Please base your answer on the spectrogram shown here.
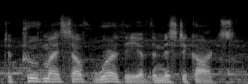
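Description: A man plays a determined, humble pupil of magic with a lowish voice. He speaks with formal, theatrical earnestness in 1960s radio drama style, over clearly audible music. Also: moderate pace, lightly acted. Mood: pleading, earnest. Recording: old radio broadcast with music underneath.

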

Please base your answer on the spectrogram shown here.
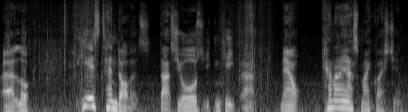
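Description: Male actor as retired English archaeologist for audio drama, British accent, polite yet sardonic, very lively intonation over faint ambience. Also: medium pitch, moderate pace, lightly acted. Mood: polite, hesitant. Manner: muttering musings, hesitant, polite. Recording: faint ambient noise behind.

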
